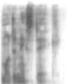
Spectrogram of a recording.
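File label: "modernistic", British English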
